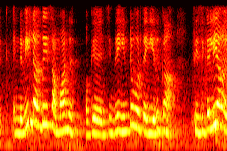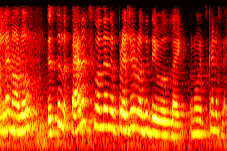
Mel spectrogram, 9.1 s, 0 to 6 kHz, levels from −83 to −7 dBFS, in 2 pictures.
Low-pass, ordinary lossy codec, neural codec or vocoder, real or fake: 5.4 kHz; none; codec, 16 kHz in and 24 kHz out, 1 kbps, XY-Tokenizer; fake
